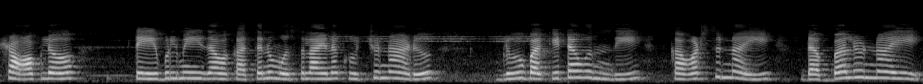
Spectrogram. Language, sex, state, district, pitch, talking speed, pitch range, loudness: Telugu, female, Andhra Pradesh, Sri Satya Sai, 265 Hz, 95 wpm, 250-280 Hz, -20 LUFS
